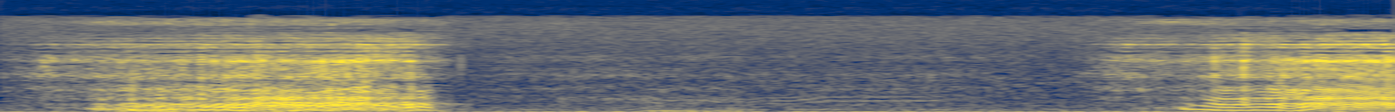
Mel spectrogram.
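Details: Snoring during sleep, recorded with the SnoreLab app: loud, low, fluttering snores with a quieter breath between them.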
